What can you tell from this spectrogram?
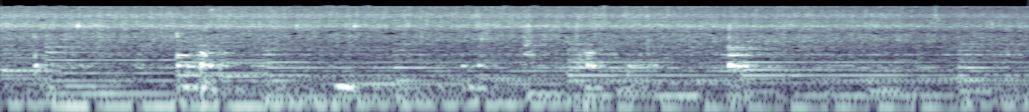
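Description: Chopped tomato and onion sizzling as they fry in oil in a non-stick frying pan, with a wooden spatula stirring through them and a few soft knocks against the pan.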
